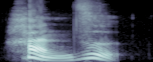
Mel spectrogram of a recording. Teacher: Deux fois au ton descendant, il faut bien prononcer les deux tons.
